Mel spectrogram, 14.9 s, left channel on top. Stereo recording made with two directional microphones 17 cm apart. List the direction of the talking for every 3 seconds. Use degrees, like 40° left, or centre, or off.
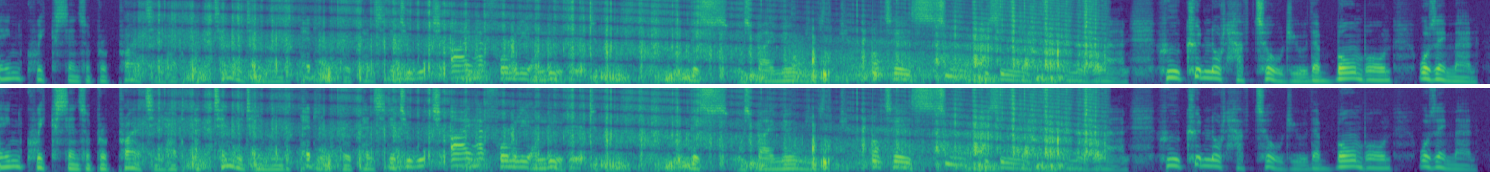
50° right, 30° right, centre, 30° left, 50° left.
